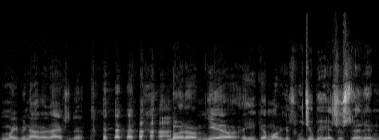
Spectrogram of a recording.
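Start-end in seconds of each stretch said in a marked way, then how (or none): 4.5-5.7 croaking, croaky frog voice. Speaker retells a man asking about running a wrestling camp; frog voice. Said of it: "and he's got a frog voice now".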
